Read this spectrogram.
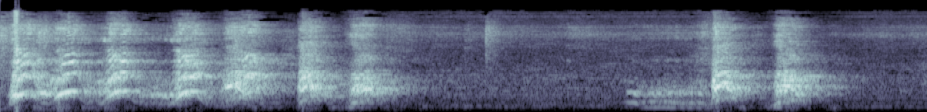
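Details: A dog barking indoors at dogs shown on TV during the Westminster Dog Show: a rapid series of sharp barks, a short pause, then two more barks, with faint television speech behind.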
